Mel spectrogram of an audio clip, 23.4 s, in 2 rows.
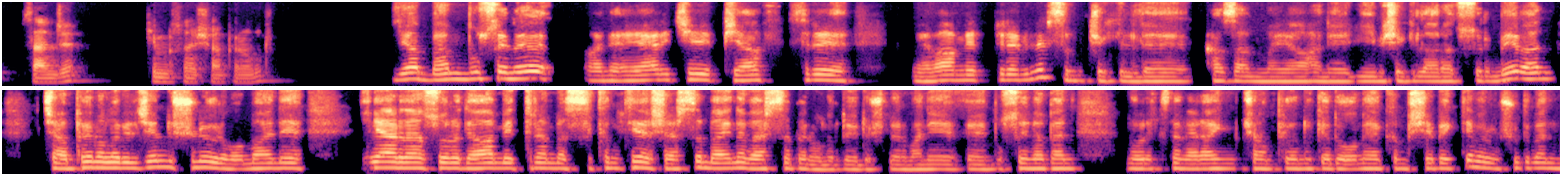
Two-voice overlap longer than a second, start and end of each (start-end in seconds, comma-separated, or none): none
